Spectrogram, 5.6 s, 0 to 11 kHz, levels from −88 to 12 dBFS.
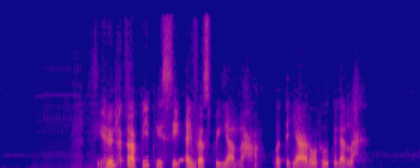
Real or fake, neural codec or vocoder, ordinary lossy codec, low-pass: fake; codec, 16 kHz in and 24 kHz out, 0.8 kbps, FocalCodec, streaming, 65536 codes; MP3, 48 kbps; 9.9 kHz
